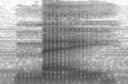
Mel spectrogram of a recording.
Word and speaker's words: me: Consider the mysterious objects the Sumerianss called me, pronounced may.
